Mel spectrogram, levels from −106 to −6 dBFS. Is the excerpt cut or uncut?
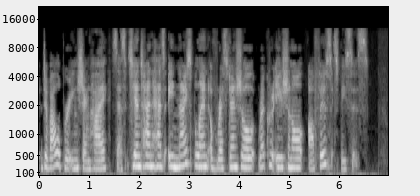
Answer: cut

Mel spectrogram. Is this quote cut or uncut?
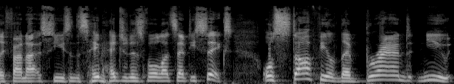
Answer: uncut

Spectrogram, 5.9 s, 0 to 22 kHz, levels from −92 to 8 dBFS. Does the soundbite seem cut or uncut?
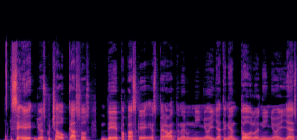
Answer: cut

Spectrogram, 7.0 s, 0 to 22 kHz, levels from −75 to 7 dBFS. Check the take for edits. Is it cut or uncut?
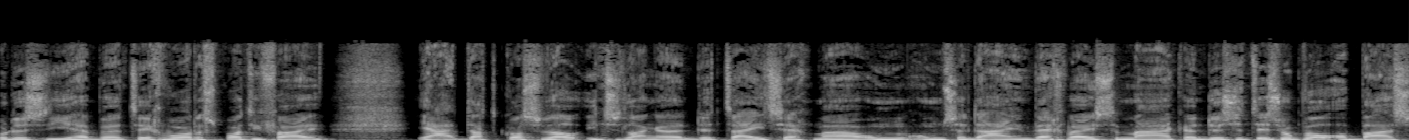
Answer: cut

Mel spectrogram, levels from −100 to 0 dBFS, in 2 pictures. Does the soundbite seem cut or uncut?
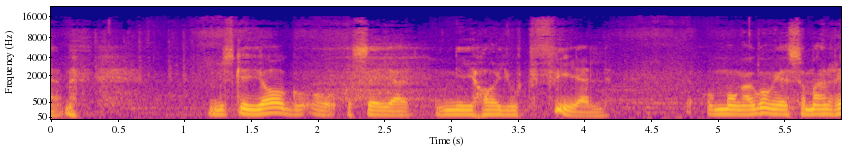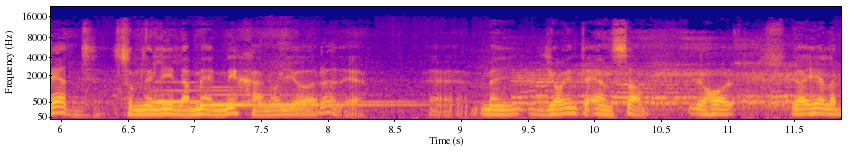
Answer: uncut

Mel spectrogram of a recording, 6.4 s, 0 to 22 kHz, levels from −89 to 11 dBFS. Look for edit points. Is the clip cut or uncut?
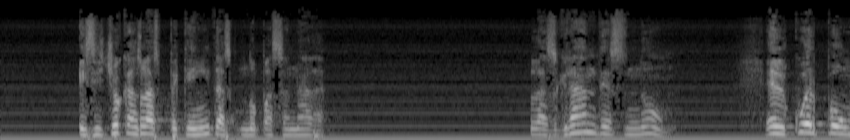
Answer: cut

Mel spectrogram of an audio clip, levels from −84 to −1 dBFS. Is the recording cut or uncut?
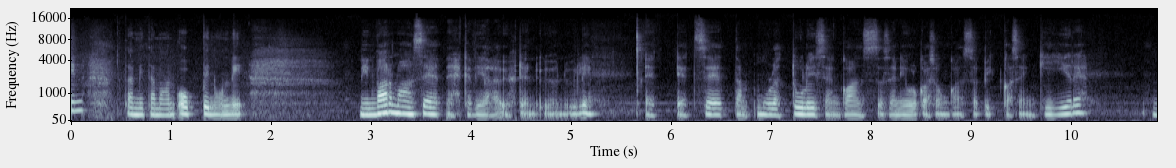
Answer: cut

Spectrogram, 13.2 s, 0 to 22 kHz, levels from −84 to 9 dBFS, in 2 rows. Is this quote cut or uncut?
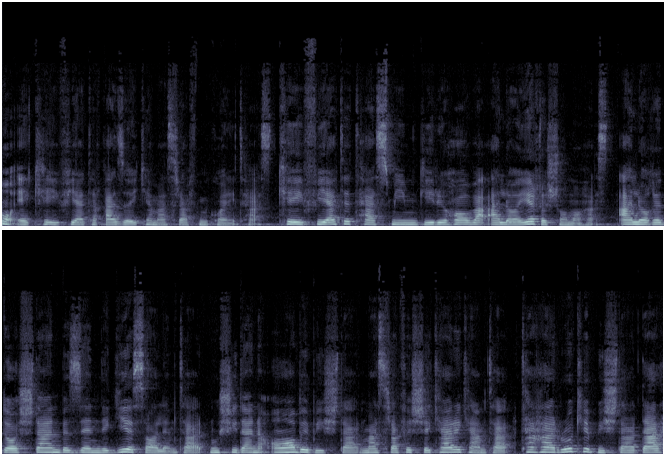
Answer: uncut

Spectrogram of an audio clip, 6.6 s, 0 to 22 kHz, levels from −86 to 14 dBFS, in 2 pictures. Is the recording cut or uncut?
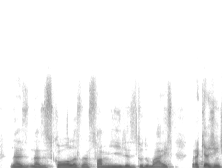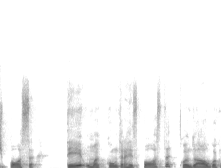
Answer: uncut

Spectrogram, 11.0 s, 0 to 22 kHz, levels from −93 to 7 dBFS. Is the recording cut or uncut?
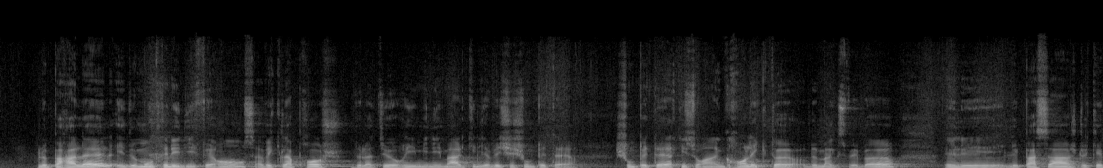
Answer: uncut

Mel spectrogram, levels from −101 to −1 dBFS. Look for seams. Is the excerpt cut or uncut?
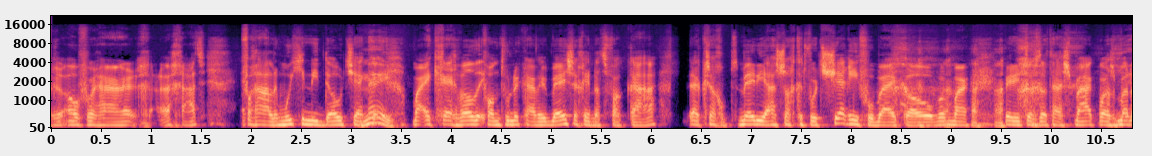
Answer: cut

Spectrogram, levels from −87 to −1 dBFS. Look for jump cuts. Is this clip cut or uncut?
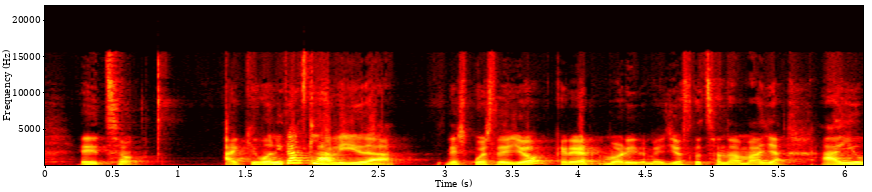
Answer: uncut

